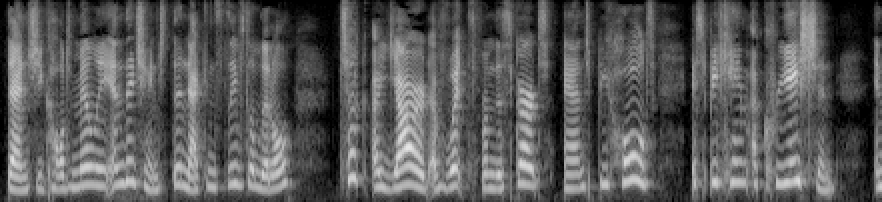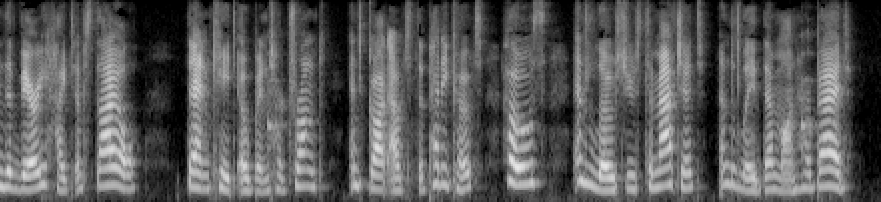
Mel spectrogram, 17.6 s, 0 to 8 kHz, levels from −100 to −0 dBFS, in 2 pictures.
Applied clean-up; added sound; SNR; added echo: none; Bowed string instrument; 19 dB; none.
